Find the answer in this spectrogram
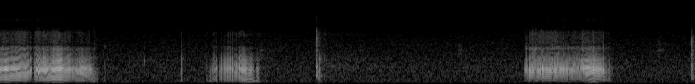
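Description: A French Bulldog snores in loud, rattling, throaty breaths spaced a few seconds apart.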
